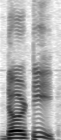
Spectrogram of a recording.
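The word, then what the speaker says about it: dirty: हैं हम डर्टी डर्टी तो ये आई के बाद आर आने की वजह से य आई का उच्चारण आ जैसा हो गया है डर्टी इसी तरह से इसे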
